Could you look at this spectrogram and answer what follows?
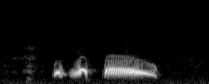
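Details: Single contest phrase from a spotted dove, Sấm Thổ voice style: a faint tick, two short rounded notes, then one long, warm coo that slowly falls in pitch.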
